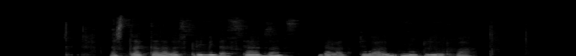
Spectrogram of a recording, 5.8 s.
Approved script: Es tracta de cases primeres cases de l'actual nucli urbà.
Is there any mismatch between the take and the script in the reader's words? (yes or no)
yes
